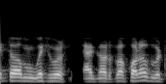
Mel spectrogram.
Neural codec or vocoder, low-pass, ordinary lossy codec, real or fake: codec, 16 kHz, 4 kbps, X-Codec, HuBERT features, trained on LibriSpeech; 3.6 kHz; none; fake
